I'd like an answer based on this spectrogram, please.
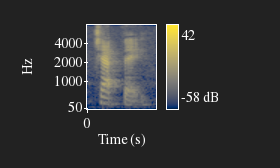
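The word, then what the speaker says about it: ChatFAI: Uh it's like chat f ai, but I pronounce it fay because I think of fay like uh fairies. F a f say fairy folk.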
